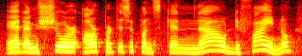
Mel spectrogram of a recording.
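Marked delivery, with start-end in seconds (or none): none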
